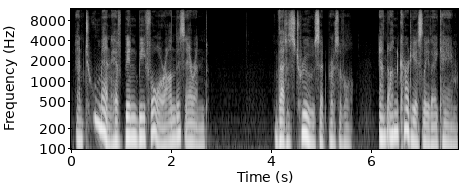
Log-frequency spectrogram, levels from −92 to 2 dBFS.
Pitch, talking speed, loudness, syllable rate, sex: 130 Hz, 140 wpm, -17 LUFS, 4.5 syllables/s, male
